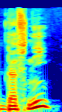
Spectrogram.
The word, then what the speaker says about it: Daphne: D'ailleurs, la réelle prononciation de son prénom c'est Daphne, mais en tout cas, cela en dit long sur son impact dans les charts et sur son influence.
